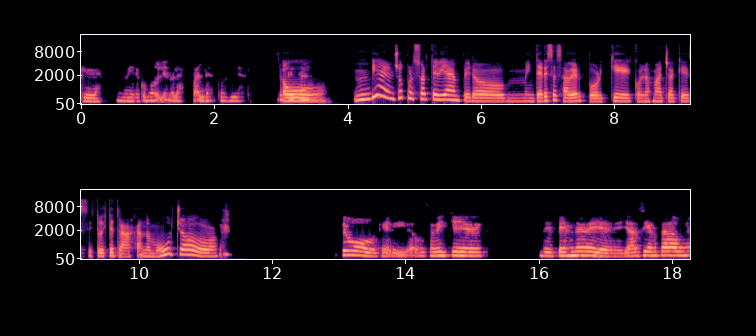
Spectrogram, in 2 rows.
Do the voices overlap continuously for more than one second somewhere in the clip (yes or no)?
no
